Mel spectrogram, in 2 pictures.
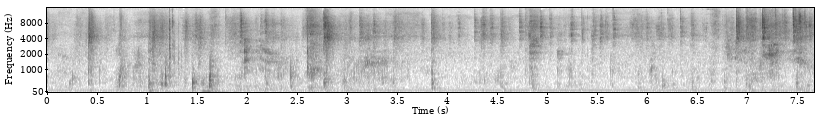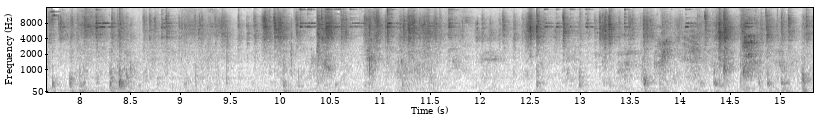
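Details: A Bloodhound puppy wrestles with a pug at play, with short whimpers and grumbling noises among scuffling bursts; a second pug dislikes it.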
